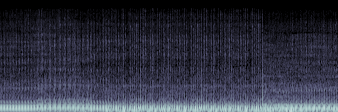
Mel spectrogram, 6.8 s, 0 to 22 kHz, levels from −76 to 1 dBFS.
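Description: A short sound recording with a broken-record loop from 2.81 to 5.25 s: a 0.61 s fragment repeats four times, showing as identical, evenly spaced blocks on a spectrogram. This is likely a stalled player or stream.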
